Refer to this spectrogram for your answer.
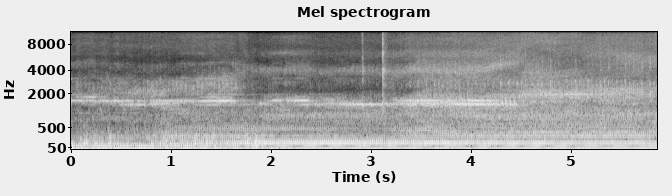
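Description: A thin, high, steady squeal rides over a rough, even idle, holding its pitch the whole time; the cause isn't clear.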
